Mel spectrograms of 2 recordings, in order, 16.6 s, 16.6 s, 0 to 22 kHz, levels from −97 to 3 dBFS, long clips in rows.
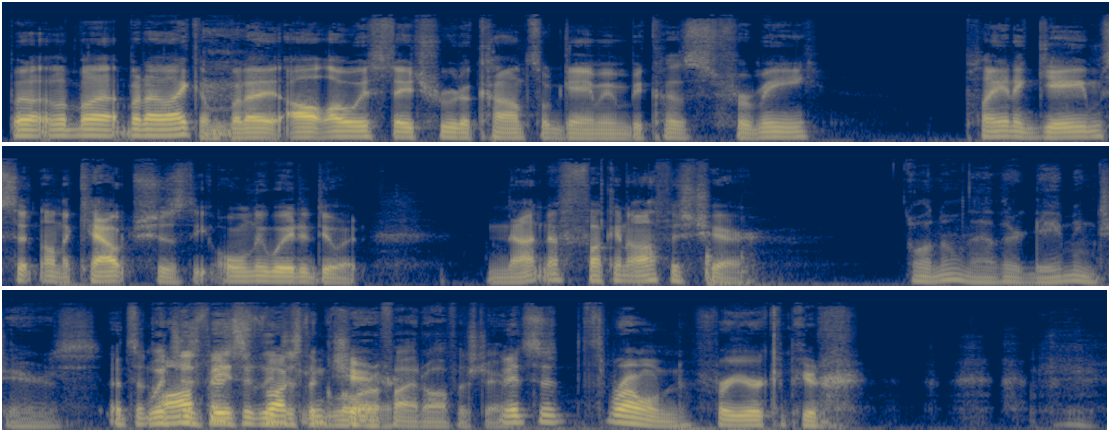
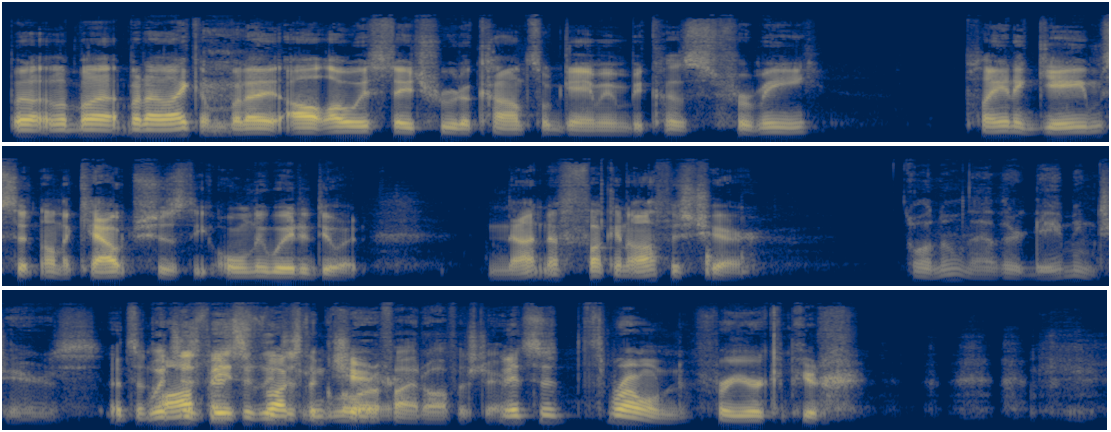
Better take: first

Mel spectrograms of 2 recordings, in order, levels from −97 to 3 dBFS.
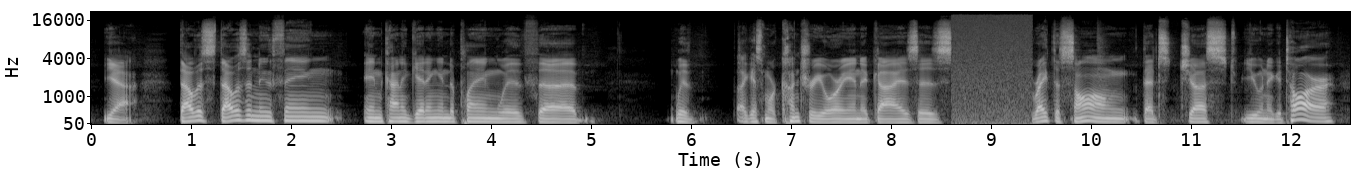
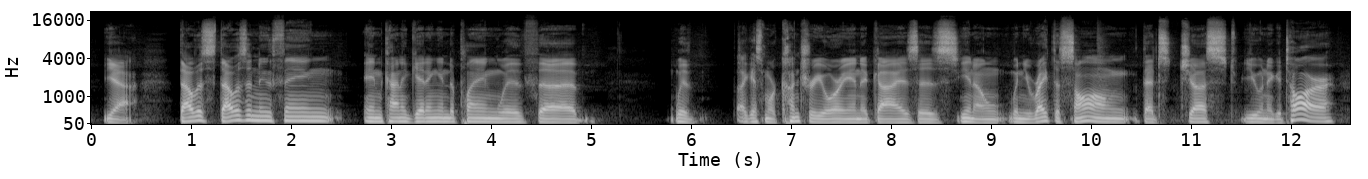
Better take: second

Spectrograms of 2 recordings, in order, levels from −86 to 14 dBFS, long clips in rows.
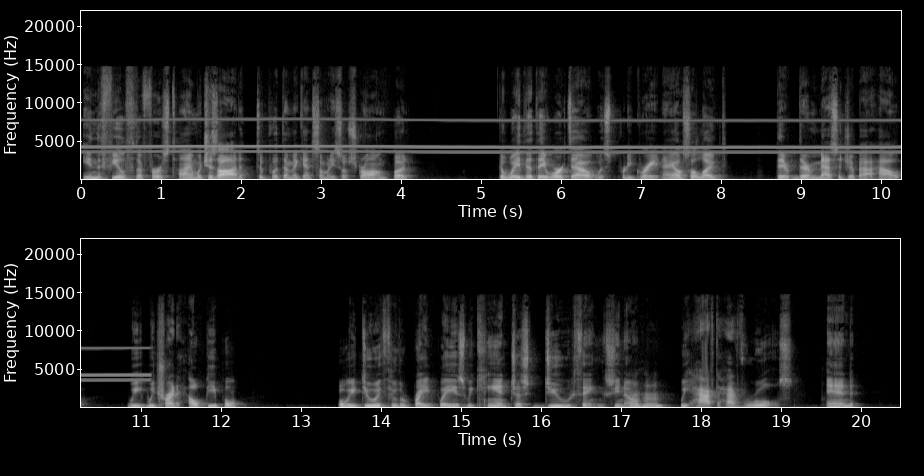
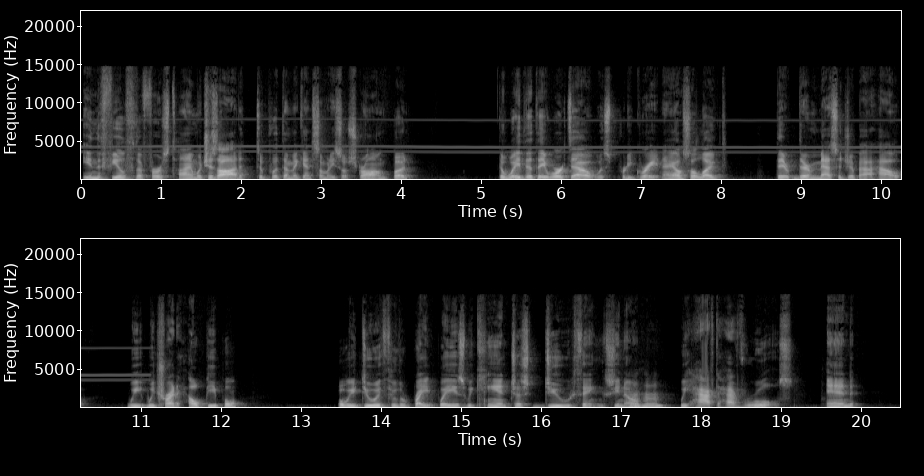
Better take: second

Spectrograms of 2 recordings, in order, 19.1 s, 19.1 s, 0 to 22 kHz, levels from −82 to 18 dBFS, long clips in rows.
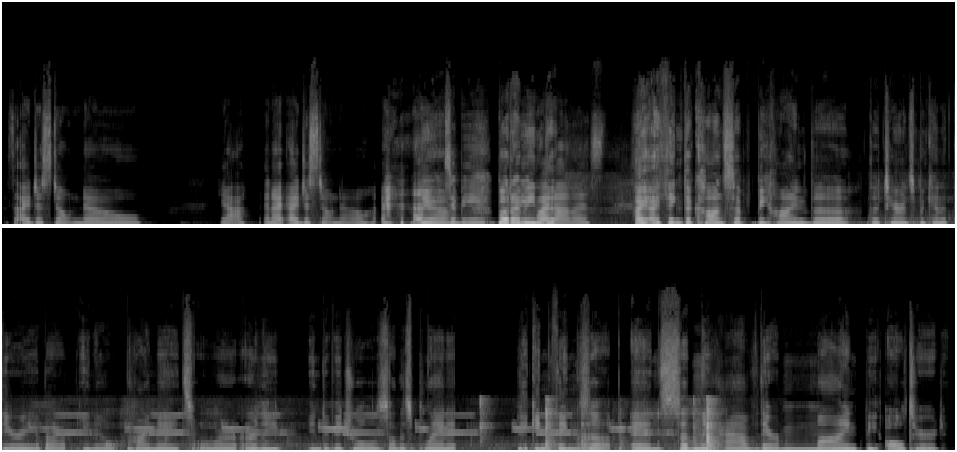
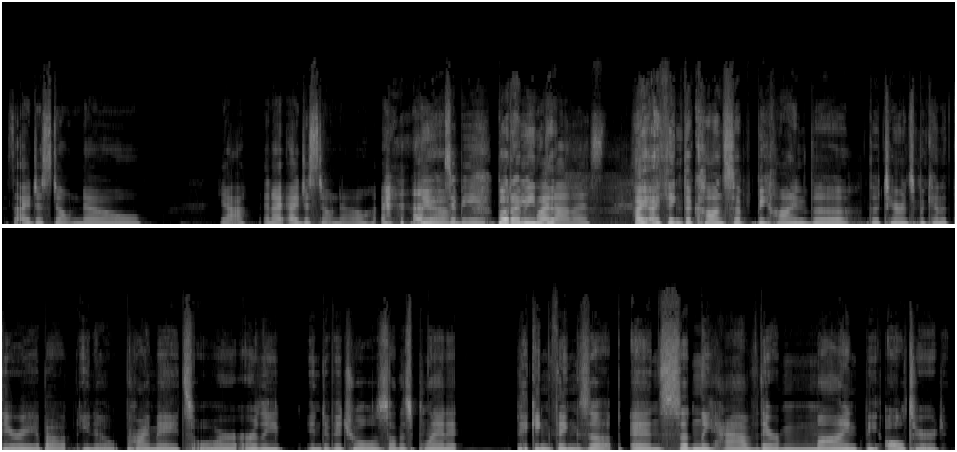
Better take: second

